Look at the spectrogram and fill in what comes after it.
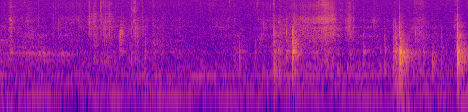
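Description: A person quietly chewing a mouthful of gyro sandwich, with a few short wet mouth clicks in the second half.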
